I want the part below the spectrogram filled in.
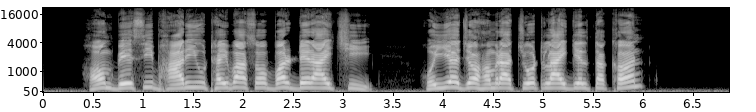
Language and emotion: Maithili, fearful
